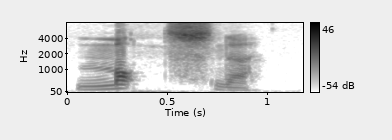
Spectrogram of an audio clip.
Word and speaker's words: Mocne: it's pronounced Mocne, but it's spelt M-O-C-N-E.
